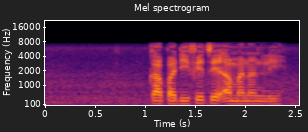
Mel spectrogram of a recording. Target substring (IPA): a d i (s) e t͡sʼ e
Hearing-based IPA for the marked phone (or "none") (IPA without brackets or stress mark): f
